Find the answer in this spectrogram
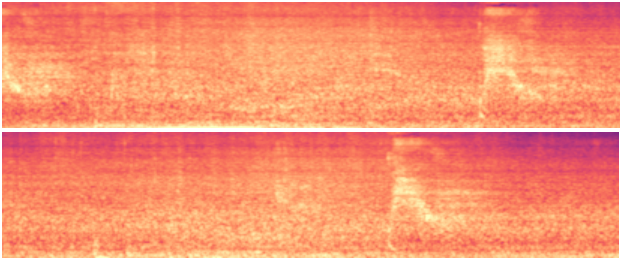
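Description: Cars passing on a wet street, tyres hissing through the water, with a low engine rumble early on and two louder swishes about three and seven seconds in.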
